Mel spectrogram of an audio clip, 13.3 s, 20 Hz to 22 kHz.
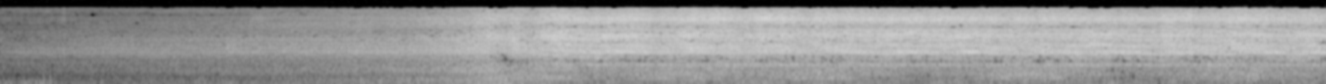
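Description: JR West 223 series 2000-subseries electric multiple unit passing close by. A rush of wheel-on-rail noise builds over the first few seconds, then stays loud and steady as the cars go past.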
